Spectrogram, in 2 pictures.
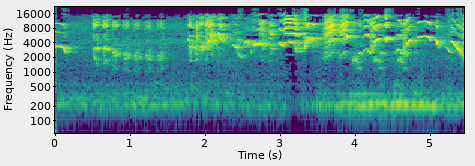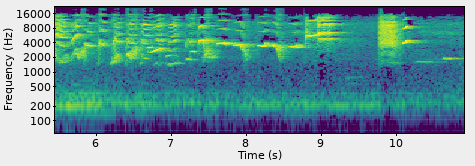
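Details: Oriental magpie-robin, a champion bird, singing while confronting a rival it fights straight away: rapid varied whistles, slurred sweeps and harsh chatter in quick bursts, with a pause near the third second and a low droning hum underneath.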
